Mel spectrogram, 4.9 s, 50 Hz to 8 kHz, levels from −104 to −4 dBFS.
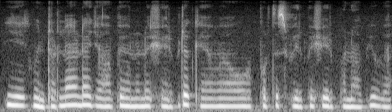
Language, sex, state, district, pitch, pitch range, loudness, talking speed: Hindi, female, Delhi, New Delhi, 205 Hz, 200-225 Hz, -15 LUFS, 280 wpm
